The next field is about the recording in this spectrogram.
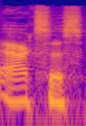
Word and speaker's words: AXS: That's AXS. But it's being pronounced Axis.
